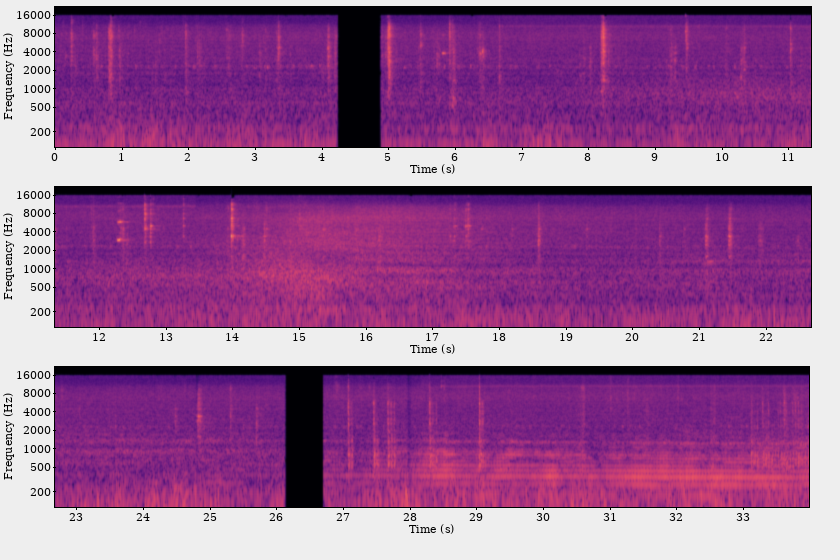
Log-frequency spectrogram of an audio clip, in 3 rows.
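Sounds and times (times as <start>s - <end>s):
vehicle engine idling: 5.0s - 26.0s
car passing by: 12.5s - 19.3s.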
